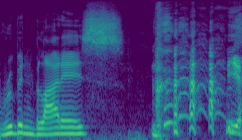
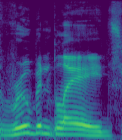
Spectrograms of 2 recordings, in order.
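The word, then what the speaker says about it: Rubén Blades: oh wow he's in this movie we've got ruben blattes that's how his name is pronounced it is that um second the second in command he has been called ruben blades by like that's the cool name blaze yes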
